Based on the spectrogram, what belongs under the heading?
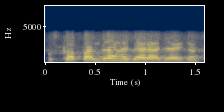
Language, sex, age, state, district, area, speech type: Hindi, female, 18-30, Bihar, Muzaffarpur, urban, conversation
